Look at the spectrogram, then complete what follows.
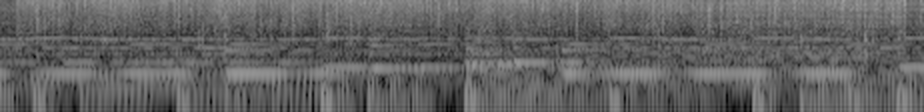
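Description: Deep-fried tofu cubes and sliced green onion sizzling steadily as they stir-fry in sesame oil in a pot, with soft background music.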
